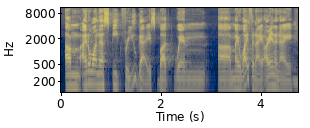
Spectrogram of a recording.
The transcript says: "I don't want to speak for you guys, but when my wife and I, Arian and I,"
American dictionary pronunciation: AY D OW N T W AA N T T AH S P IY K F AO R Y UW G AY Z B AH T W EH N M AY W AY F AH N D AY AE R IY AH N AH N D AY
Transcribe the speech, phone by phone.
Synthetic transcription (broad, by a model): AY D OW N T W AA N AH S P IY K F AO R Y UW G AY S B AH T W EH N M AY W AY F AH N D AY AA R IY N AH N AY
